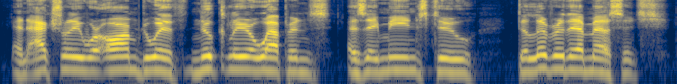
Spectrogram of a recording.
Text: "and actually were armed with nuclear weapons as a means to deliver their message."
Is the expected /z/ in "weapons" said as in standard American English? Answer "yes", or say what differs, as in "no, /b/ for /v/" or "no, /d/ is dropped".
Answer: yes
